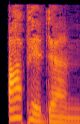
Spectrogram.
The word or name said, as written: oppidan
